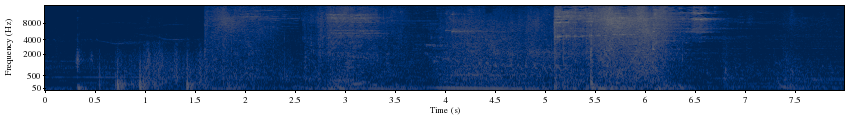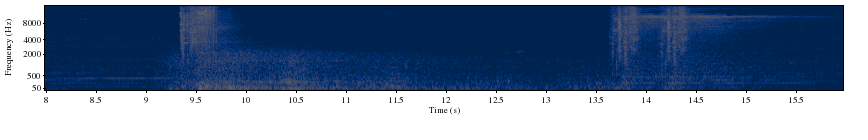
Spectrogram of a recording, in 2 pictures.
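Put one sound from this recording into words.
Game combat effects whoosh, clash and burst in quick flurries.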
